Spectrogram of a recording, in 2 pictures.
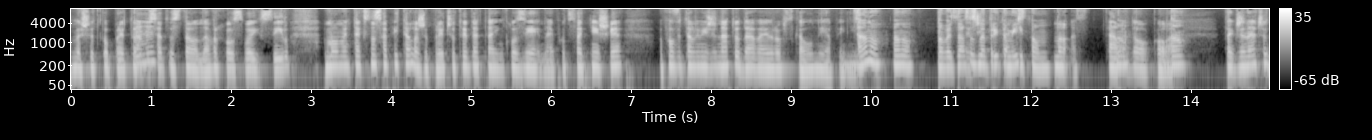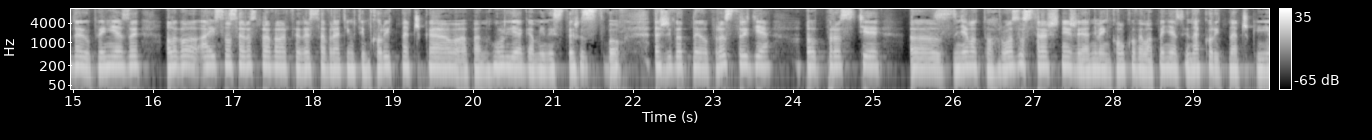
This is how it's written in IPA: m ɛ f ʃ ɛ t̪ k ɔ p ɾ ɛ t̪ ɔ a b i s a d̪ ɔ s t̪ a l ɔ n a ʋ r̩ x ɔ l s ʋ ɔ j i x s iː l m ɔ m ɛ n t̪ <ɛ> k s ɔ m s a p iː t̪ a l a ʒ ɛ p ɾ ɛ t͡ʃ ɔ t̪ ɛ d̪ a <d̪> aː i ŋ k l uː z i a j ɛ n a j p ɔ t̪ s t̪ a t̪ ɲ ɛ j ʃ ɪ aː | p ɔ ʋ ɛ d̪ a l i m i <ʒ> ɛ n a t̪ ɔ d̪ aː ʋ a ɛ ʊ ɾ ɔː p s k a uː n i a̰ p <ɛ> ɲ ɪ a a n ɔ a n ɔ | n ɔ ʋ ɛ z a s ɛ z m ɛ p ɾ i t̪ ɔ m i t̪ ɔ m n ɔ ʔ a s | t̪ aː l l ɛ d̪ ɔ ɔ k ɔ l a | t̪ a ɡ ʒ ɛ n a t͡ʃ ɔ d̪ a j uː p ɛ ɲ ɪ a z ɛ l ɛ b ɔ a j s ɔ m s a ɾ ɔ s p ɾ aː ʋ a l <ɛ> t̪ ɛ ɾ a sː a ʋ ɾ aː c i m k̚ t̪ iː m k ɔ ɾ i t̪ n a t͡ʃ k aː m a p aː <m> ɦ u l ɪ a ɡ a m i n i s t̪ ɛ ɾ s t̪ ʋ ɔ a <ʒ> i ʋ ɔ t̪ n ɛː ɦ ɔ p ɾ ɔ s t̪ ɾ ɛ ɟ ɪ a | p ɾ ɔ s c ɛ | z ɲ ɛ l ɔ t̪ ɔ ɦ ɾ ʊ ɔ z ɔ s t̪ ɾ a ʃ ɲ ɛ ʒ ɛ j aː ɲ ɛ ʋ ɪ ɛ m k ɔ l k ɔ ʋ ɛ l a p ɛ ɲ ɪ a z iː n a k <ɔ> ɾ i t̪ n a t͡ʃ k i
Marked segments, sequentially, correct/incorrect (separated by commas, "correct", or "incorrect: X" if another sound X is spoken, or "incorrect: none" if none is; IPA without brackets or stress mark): incorrect: a, incorrect: t̪, correct, correct, incorrect: a, incorrect: n, correct, correct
